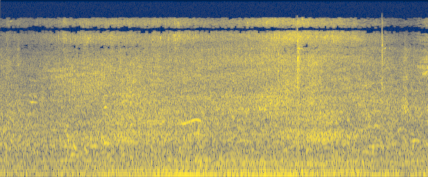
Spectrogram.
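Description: City street traffic: a motor vehicle passing close by, its low engine rumble swelling about two seconds in and easing near the end, over a steady hum of traffic and voices.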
